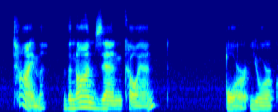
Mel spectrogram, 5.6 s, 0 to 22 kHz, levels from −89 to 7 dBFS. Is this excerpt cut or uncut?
cut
